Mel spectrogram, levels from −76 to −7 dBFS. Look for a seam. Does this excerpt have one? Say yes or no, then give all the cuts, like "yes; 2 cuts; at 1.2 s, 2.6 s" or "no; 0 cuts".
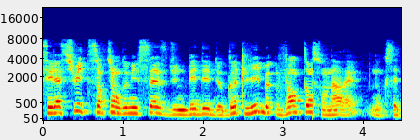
yes; 1 cut; at 3.4 s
